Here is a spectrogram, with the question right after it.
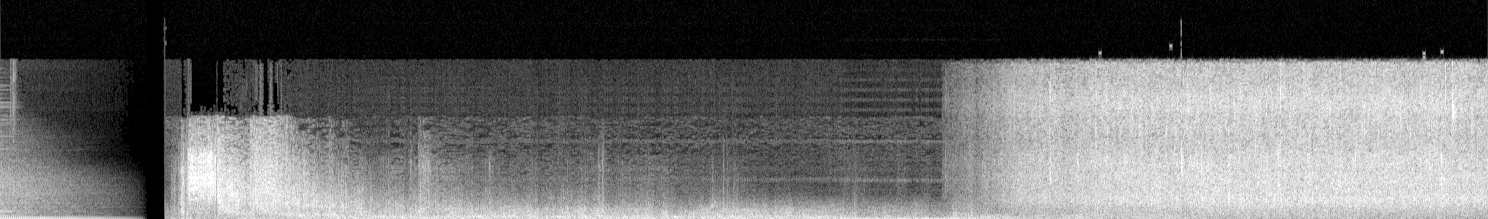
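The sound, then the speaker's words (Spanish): A winter downpour accompanied by an electrical storm: heavy rain pours down in a steady, loud hiss, with deep rumbling thunder rolling underneath. A brief opening sound cuts out before the downpour surges in and continues without pause. “Quienes tienen perritos en sus casas saben que para la mayoría de ellos el invierno representa una época en que no se van a sentir cómodos, principalmente cuando los aguaceros vienen acompañados de tormentas eléctricas.”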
